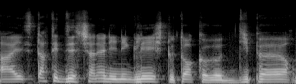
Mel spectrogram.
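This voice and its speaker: A man speaks with a French accent. His intonation is fairly even. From Lebanon. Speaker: business YouTuber. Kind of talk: channel announcement. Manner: hesitant, with fillers.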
